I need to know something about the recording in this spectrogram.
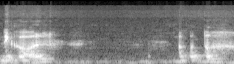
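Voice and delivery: tearful voice. On the phone, a man tells the person answering that it's him, crying voice. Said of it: "bakit ganyan ang boses mo? Umiiyak ka ba?".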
